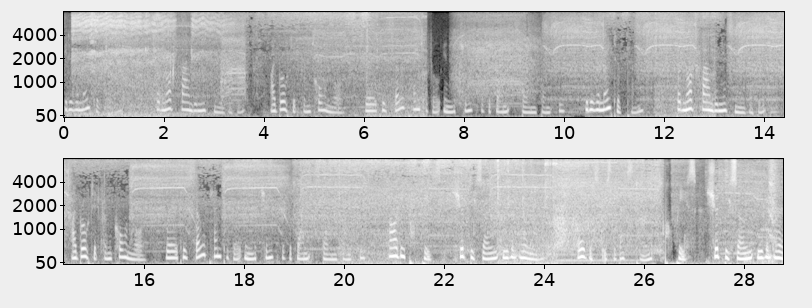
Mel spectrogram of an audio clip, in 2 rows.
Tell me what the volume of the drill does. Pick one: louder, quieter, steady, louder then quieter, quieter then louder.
louder.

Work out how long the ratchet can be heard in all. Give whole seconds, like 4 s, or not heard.
6 s.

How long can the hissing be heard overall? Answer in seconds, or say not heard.
24 s.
